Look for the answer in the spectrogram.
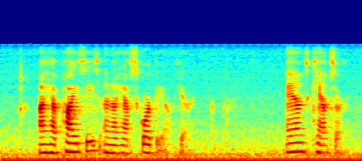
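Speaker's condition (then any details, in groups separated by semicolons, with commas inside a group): No condition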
